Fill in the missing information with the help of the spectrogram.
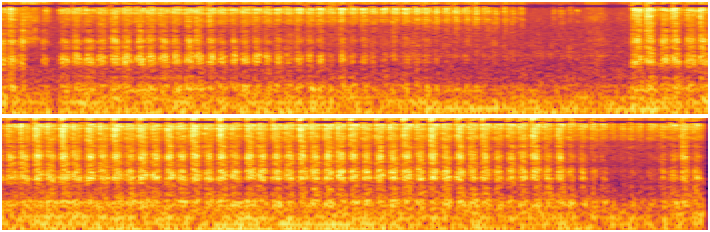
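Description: A pink mechanical pencil scratches dense shading strokes onto the white paper page of a spiral-bound sketchbook resting on a table. The quiet, steady, rapid back-and-forth strokes make a dry, scratchy rubbing sound over a low rumble, with a faint high rasp in each stroke.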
